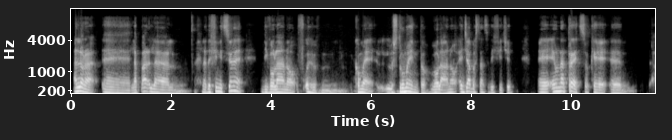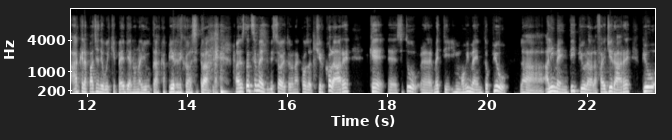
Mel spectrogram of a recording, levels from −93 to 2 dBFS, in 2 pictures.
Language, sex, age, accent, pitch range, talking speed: Italian, male, 30-49, native, 120-150 Hz, 155 wpm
